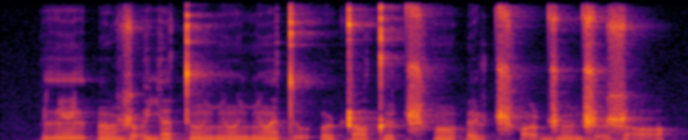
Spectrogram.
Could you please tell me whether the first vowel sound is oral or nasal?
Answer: nasal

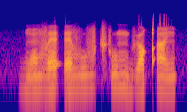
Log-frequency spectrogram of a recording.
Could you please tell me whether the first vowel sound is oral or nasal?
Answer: nasal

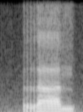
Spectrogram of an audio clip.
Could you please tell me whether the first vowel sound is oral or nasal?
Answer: oral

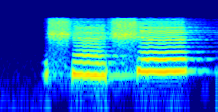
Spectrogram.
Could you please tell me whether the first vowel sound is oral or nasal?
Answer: nasal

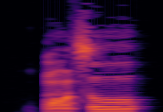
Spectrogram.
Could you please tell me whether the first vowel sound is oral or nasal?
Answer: nasal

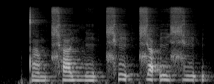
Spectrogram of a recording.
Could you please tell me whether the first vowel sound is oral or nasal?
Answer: nasal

